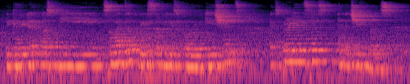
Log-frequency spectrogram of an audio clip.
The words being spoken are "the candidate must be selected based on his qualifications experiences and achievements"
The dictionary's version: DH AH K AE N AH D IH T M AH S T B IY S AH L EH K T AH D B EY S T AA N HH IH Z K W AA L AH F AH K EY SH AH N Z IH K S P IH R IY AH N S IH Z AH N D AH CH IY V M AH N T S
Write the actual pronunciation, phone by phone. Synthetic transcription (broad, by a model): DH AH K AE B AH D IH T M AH S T B IY S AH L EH T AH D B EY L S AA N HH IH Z K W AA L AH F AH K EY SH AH N S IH K S P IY R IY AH N S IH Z AH N D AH CH IY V M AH N T S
